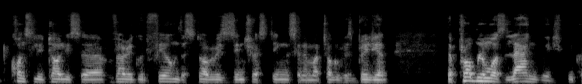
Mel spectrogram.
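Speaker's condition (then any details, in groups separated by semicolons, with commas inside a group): No condition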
